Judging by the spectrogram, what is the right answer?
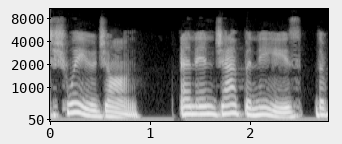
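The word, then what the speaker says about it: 水滸傳: About the title, the pronunciation in Chinese is Shuiyuzhang, and in Japanese, the pronunciation is Suikoden.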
